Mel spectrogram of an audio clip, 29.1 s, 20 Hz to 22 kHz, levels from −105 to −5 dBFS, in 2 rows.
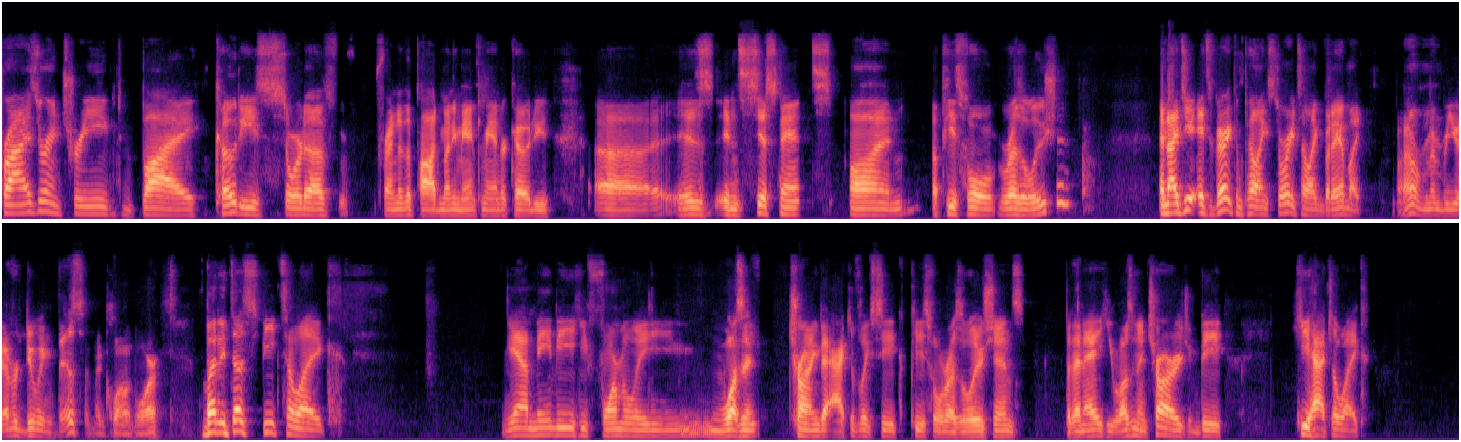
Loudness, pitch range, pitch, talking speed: -25 LUFS, 105-130 Hz, 115 Hz, 150 wpm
